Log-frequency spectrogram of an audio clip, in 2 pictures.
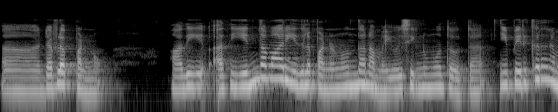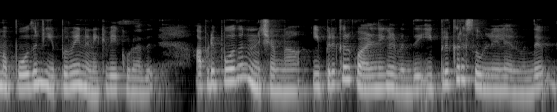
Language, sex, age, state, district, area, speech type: Tamil, female, 30-45, Tamil Nadu, Tiruppur, rural, spontaneous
